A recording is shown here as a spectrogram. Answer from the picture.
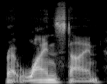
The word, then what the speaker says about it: Weinstein: I realized I mispronounced his name the first time. It's kind of a force of habit. Brett Weinstein.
